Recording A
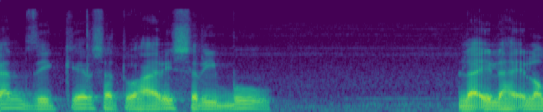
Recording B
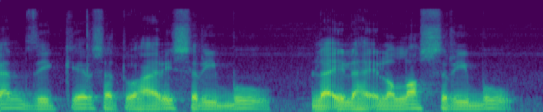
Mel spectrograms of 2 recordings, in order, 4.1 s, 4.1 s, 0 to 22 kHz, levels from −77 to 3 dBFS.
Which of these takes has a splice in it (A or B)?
B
